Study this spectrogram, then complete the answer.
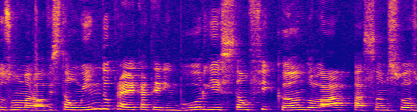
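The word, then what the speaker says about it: Yekaterinburg: cidade então vamos lá a cidade cuja pronúncia correta é ekaterinburg tem nome que sua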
